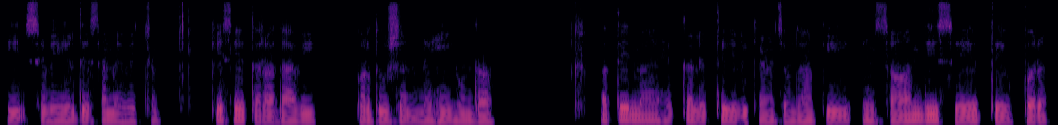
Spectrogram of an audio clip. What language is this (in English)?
Punjabi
